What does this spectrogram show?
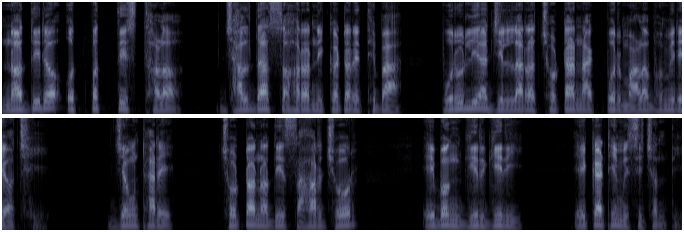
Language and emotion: Odia, neutral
